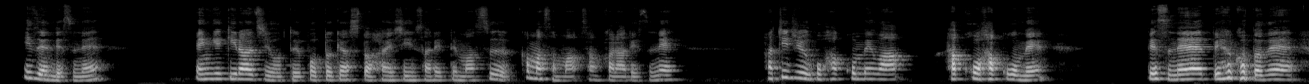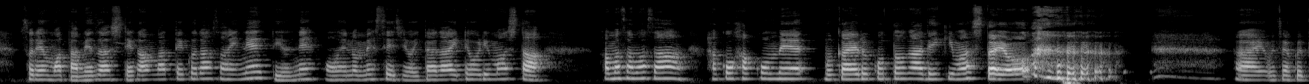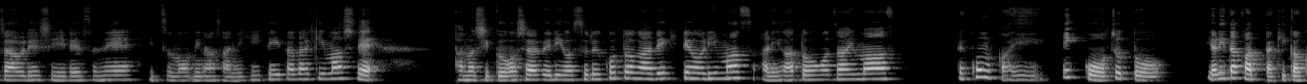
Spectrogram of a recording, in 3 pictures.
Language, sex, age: Japanese, female, 20-39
